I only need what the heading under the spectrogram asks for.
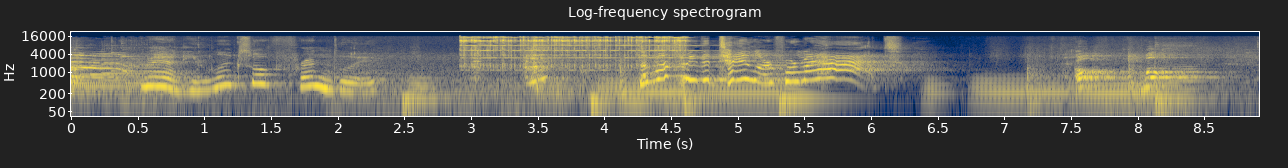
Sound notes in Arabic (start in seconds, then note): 2.9 حلقات الجرس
